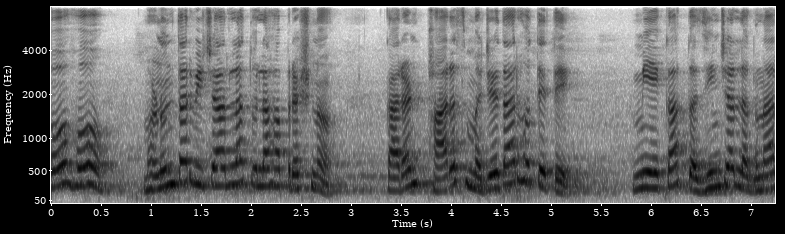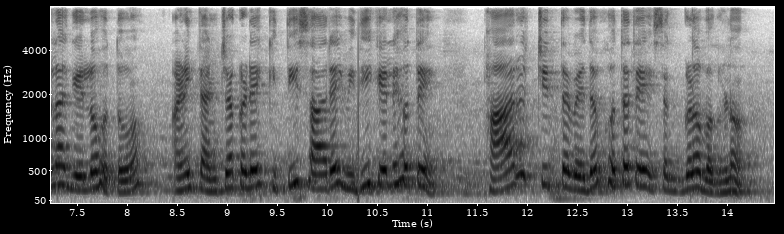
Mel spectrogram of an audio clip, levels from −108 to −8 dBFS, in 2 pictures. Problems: none marked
